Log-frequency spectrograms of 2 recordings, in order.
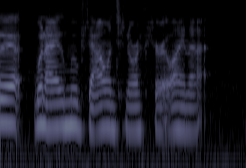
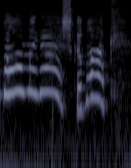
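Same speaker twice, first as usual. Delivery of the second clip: very high, loud excited burst; excited exclamation; 7 dB louder than usual. Real, not acted. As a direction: cheer them on at a squeal-high pitch. High exclaimed send-off to viewer.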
